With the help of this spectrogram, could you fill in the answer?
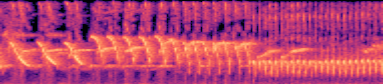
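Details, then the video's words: A copper Belgian canary singing a rush of high, sweeping downslurred notes, then breaking into a fast, even rolling trill. "Canário belga cobre professor cantando/Belgian canary covers teacher singing"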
